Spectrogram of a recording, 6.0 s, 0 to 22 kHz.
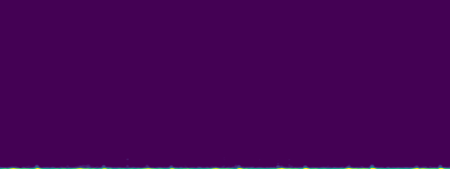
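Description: Deep, regular thumping heartbeats at about 67 beats a minute, with a low hum underneath.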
